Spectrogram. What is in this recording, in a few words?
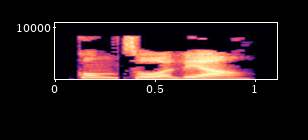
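"工作量", Mandarin Chinese; hsk; chinese-flashcards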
